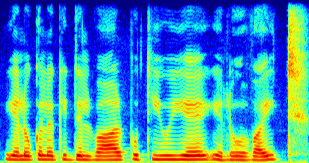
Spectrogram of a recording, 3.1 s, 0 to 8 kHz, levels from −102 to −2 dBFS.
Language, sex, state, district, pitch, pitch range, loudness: Hindi, female, Madhya Pradesh, Bhopal, 195 Hz, 180-200 Hz, -14 LUFS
